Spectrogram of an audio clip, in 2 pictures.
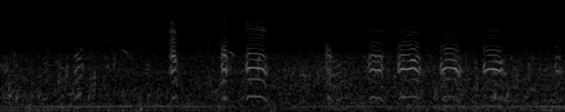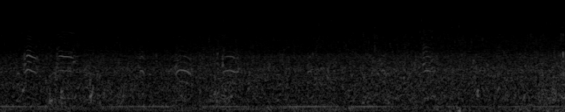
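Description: Birds calling: a quick series of short, arched, honking calls, densest about two to five seconds in and then thinning out, over a faint steady hum.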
